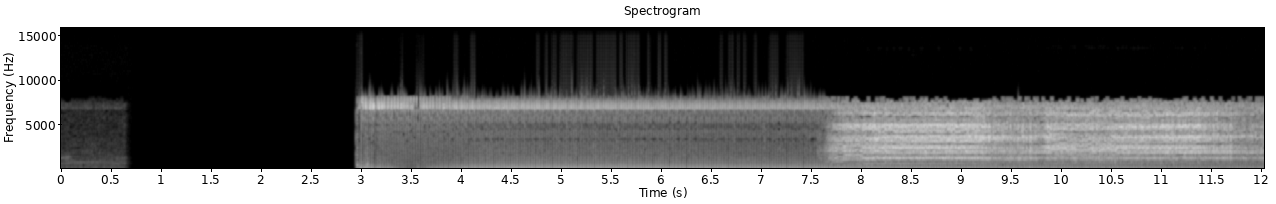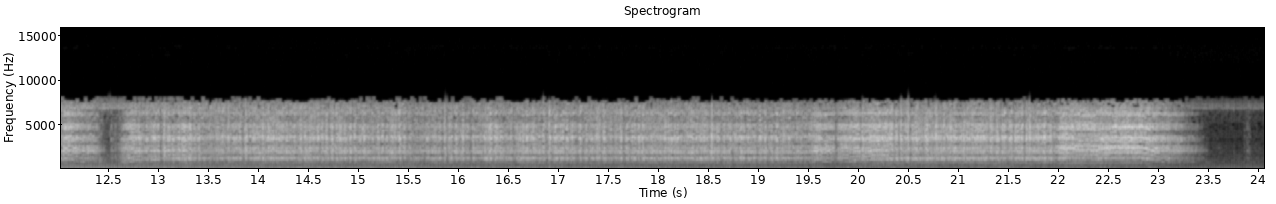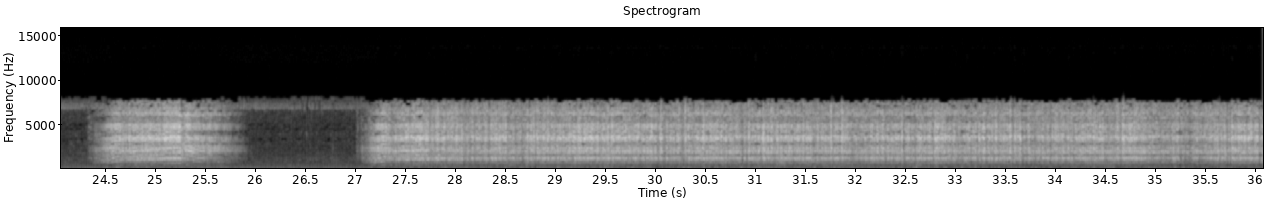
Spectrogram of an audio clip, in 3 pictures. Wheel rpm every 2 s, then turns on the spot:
0, 0, 0, 0, 100, 160, 130, 160, 160, 160, 140, 130, 50, 30, 150, 160, 160, 160.
none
